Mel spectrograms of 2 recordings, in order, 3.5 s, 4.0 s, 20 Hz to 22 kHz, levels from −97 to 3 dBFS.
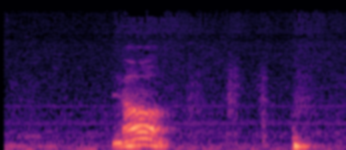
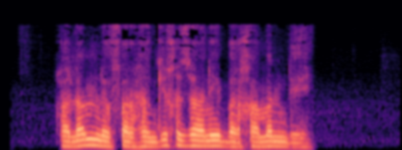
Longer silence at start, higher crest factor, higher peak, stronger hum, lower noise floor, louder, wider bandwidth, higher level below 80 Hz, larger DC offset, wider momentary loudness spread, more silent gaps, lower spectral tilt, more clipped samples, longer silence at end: first, 1.1 s vs 0.6 s; first, 22 dB vs 14 dB; second, -6 dBFS vs -2 dBFS; neither; second, -55 dBFS vs -67 dBFS; second, -24 LUFS vs -15 LUFS; first, 13 kHz vs 11.5 kHz; first, -50 dBFS vs -64 dBFS; neither; first, 16 LU vs 9 LU; neither; first, -10 dB/octave vs -8 dB/octave; neither; second, 0.4 s vs 0.95 s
